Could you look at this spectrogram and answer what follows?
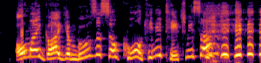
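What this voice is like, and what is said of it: Cartoon Harley Quinn accent, Minnesota-ish. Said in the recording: “Every time we try and do a Harley Quinn accent, we slowly get closer and closer to Minnesota.”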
